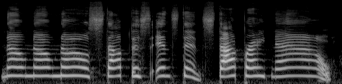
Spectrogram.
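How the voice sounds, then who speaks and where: A woman's voice: normal speed, gravelly, no echo, clean studio sound. A woman voicing a grumpy big orange male house cat in a storybook, screeching and hissing. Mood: furious. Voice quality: shrill screechy.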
